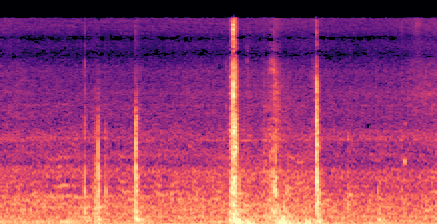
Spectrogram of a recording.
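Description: Flat-head screwdriver tip clicking and scraping against the plastic steering-column trim and the airbag release catch, probing for the catch that frees the driver's airbag: a handful of short sharp clicks, the loudest a little past halfway, over a low steady hum.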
